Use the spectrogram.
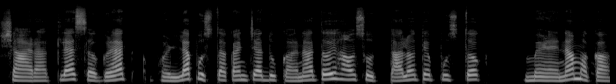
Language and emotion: Goan Konkani, sad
